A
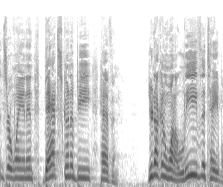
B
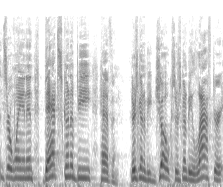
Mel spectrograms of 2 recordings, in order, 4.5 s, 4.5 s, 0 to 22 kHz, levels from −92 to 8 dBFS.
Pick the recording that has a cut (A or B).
B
